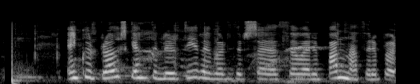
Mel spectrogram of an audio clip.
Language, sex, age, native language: Icelandic, female, 12, Icelandic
